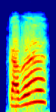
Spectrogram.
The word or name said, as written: Cava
